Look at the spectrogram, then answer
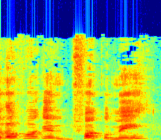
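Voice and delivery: high-pitched, comic telling-off; mock warning. Artist warning a supposed prank caller, mock indignant.

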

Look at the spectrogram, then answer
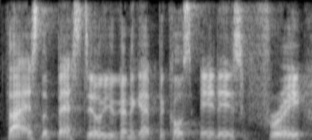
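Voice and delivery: ordinary talk, nothing marked

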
